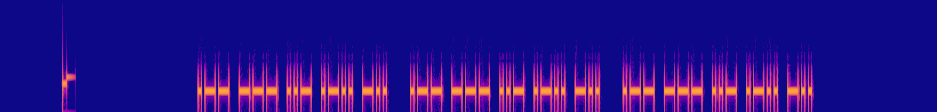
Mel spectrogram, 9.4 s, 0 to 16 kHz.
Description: Morse code, heard as a keyed tone, about 34 wpm, 700 Hz. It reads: WOULD WOULD WOULD
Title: Top 500 Words Repeated 35wpm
